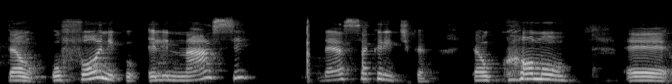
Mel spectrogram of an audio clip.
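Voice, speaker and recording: Brazilian lady teaching a class online, bright voice, says né a lot, stretches sounds out to show them. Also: mid-range voice. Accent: Brazilian Portuguese. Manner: explanatory, many "né?" tags, stretches sounds slowly to demonstrate. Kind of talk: online lecture.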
